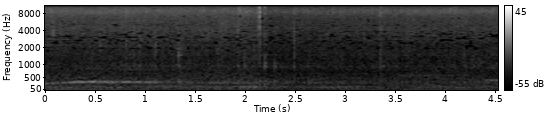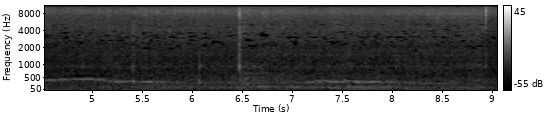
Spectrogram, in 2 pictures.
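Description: Sliced onions, green chillies and herbs sizzling steadily in hot oil and ghee in a stainless steel pressure cooker, with a few sharp clicks: one about two seconds in, one past halfway and one near the end.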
